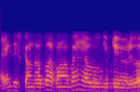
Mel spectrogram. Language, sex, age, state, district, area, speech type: Odia, male, 18-30, Odisha, Puri, urban, conversation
